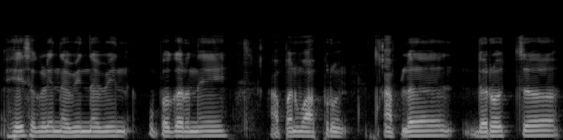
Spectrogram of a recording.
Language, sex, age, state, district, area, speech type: Marathi, male, 18-30, Maharashtra, Raigad, rural, spontaneous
